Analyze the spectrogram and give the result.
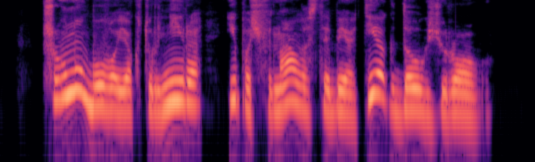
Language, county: Lithuanian, Vilnius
